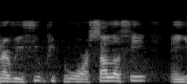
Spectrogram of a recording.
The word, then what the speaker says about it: Salaf: If you're saying you're trying to refute people who are Salafi and you're saying Sulaaf and the Aqidah of the Salaf, this is this word, man, in Arabic, you're not pronouncing it correctly.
